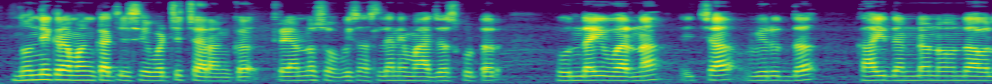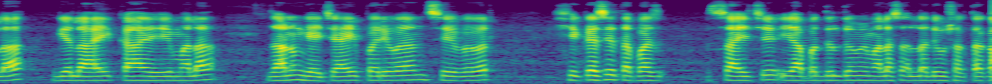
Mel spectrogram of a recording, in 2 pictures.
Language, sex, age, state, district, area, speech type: Marathi, male, 18-30, Maharashtra, Jalna, urban, read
